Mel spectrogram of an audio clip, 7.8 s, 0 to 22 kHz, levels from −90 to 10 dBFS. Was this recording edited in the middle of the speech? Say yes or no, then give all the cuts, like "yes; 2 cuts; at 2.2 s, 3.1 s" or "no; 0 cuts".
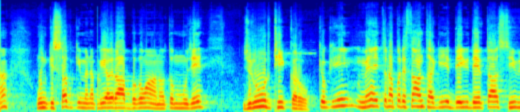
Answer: yes; 2 cuts; at 1.5 s, 4.7 s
